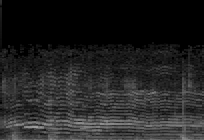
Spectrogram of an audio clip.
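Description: A drawn-out, high-pitched wavering cry, voice-like, held over the steady low rumble of a moving train. A few sharp knocks come through, one about half a second in and another near the end.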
